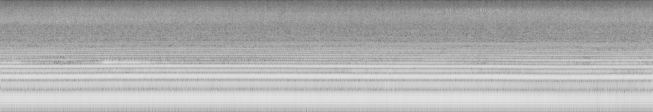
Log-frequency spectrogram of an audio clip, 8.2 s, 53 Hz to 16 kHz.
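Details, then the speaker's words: Stihl BG50 handheld blower, ethanol-fuel water contamination: steady high buzz at full throttle with uneven burbling, two-stroking noticeably; mixture needs leaning, but not to max speed. Rich carburetor mixture. "The setting I have right now, it's two-stroking quite a bit. I want a more lean mix."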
